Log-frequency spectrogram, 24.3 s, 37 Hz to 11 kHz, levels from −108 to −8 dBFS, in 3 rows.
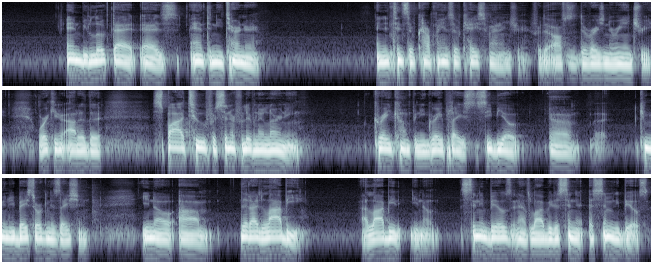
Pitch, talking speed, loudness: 100 Hz, 140 wpm, -22 LUFS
